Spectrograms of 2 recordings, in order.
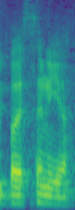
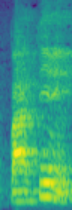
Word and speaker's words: Bithynia: Essayed to go to Bithynia. – Bithynia, thank you.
